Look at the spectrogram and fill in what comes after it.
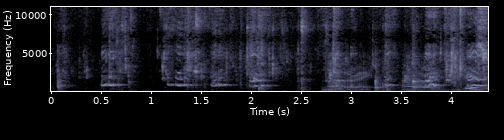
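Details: Dachshund puppy Murphy whimpering through a bath in Tampa, Florida, July 20, 2020: thin, high, whining cries in short bursts, several in a row, under a person's soothing voice and splashing bathwater.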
